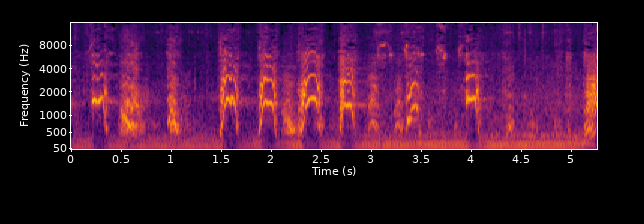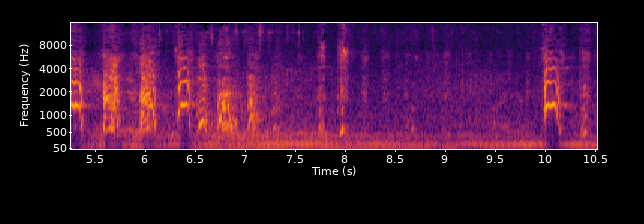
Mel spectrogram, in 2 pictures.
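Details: Teddy and Jack, corgis, herding sheep at Island Crossing Farm, Arlington, on 27 March 2011, their second try; sharp high barks repeat in quick runs, with a steady low hum underneath and a human voice at times.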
